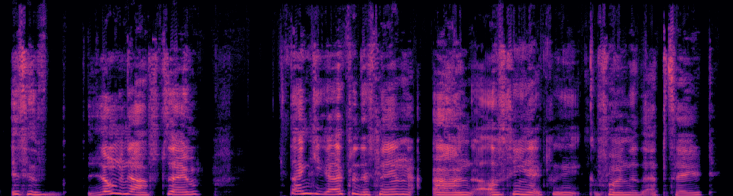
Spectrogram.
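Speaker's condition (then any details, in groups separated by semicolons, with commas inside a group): Cerebral palsy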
